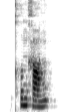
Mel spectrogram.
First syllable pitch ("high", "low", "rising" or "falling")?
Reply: high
